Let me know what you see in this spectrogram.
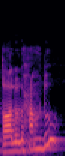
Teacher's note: اجتماع ساکنین کی وجہ سے حرف مد جو ہے گر جائے گا۔ وہی بیان کر رہے ہیں کہ اجتماع ساکنین کی وجہ سے، اجتماع ساکنین کی وجہ سے گر جائے گا، مگر وقف میں باقی رہے گا، اگر وقف کریں گے تو باقی رہے گا۔ · قالو، صرف قالو کہیں گے تو یہاں پہ واو پڑھیں گے، باقی رہے گا، ملا کے پڑھیں گے قال الحمد تو یہاں پہ واو جو ہے گر جائے گا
